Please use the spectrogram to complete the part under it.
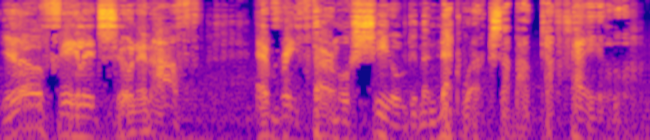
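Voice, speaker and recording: A menacing alien ex-soldier game villain, slow gravelly drawl, cocky and taunting, bit of noise behind. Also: male voice, lowish voice, expressive, exaggerated voice. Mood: defiant. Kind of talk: video game villain acting.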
